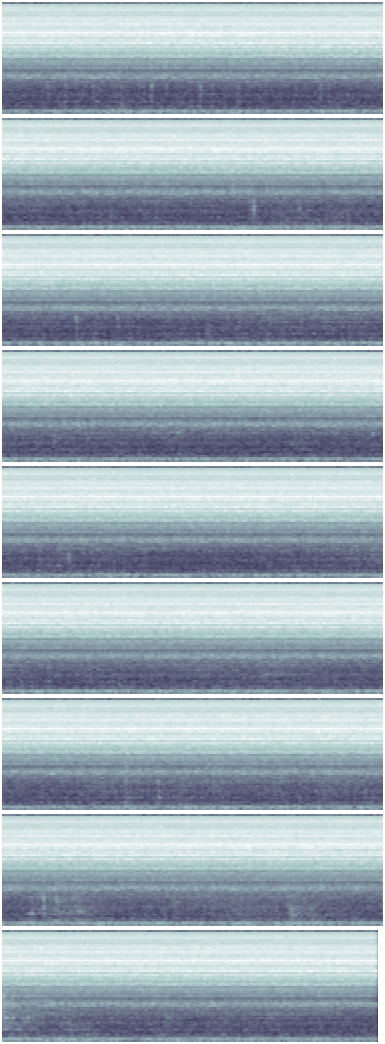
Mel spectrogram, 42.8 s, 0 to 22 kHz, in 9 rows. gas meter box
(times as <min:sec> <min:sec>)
0:21.6 0:42.7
